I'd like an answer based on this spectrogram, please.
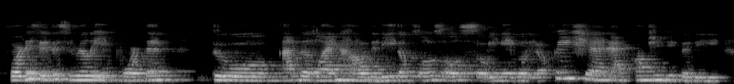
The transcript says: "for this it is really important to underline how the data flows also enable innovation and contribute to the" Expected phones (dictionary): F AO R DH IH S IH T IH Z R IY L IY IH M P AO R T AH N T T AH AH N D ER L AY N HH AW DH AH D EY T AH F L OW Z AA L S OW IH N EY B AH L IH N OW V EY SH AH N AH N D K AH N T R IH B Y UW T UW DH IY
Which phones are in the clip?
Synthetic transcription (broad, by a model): F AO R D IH S IH T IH S R IY L IY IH M P AO R T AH N T T AH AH N D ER L AY N HH AW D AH D EY T AH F L OW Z AA L S OW IH N EY B AH L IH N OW F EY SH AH N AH N K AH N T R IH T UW T UW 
